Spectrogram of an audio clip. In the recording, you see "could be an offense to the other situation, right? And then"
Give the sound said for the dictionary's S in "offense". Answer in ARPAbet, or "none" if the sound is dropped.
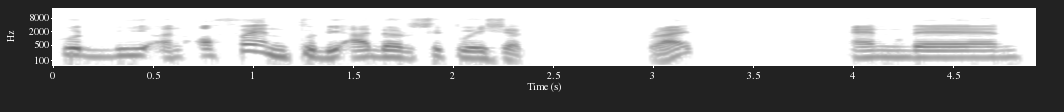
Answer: none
